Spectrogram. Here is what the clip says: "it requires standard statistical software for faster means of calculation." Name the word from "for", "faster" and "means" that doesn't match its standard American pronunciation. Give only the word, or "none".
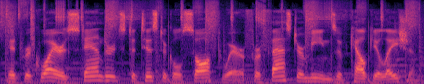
none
